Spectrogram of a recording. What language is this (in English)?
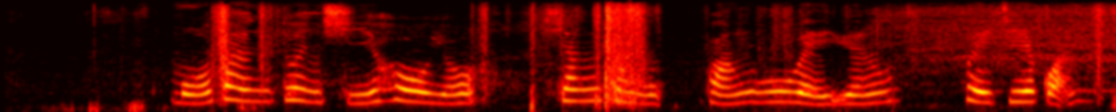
Chinese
